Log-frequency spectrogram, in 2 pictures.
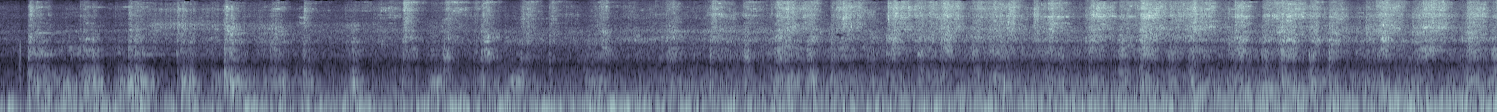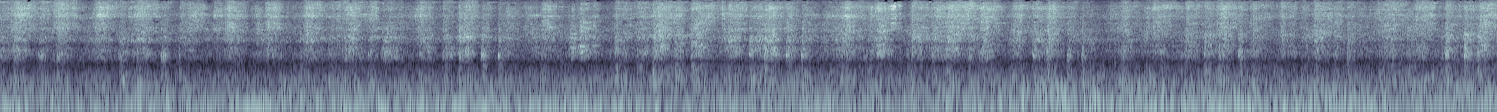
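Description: Train passing on a station track, its wheels clattering over rail joints in a dense, continuous run of clicks over a low rumble. The clatter grows busier after the first few seconds.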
